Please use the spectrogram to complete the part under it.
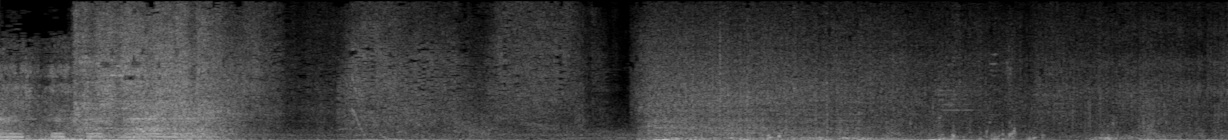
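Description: Game spells and attacks clash and crackle in a fight.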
